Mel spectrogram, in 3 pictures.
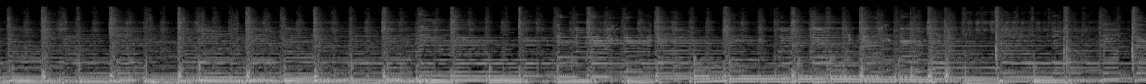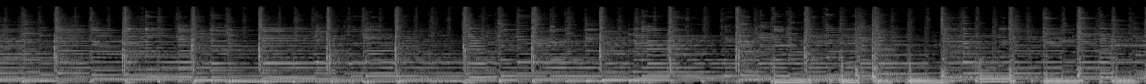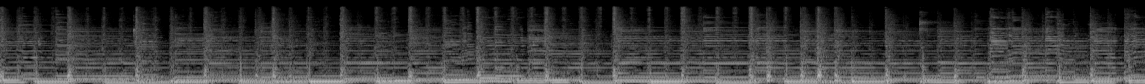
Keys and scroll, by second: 2.6 alt+Down, 3.7 ctrl+y, 4.5 ctrl+shift+], 4.7 ctrl+y, 6.4 ctrl+shift+], 11.2 alt+Right, 14.2 alt+Tab, 15.9 ctrl+z, 16.2 alt+Tab, 17.6 ctrl+c, 18.8 ctrl+v, 19.2 Escape, 19.9 alt+Up.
